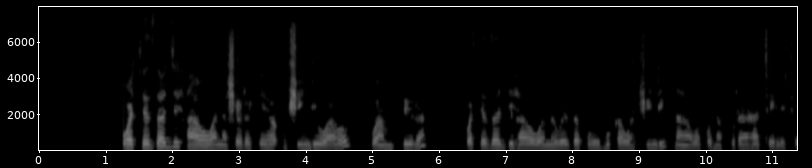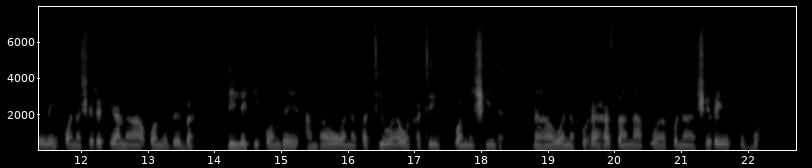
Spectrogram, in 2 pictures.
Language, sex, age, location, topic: Swahili, female, 25-35, Nakuru, government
